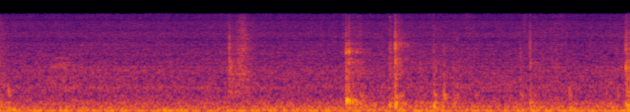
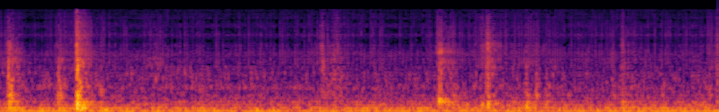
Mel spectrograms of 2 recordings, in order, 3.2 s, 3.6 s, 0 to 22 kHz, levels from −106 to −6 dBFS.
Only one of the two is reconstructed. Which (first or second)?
second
